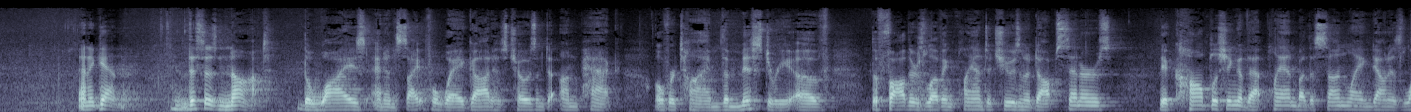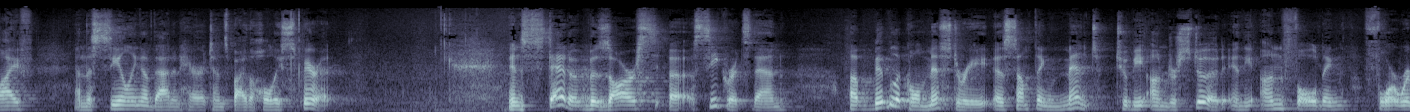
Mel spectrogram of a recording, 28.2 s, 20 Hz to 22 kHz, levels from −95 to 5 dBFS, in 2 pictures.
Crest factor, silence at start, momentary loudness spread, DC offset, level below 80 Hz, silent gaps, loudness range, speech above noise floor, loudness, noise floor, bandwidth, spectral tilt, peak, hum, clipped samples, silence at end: 22 dB; 0 s; 13 LU; under 0.1%; -64 dBFS; none; 3 LU; 30 dB; -22 LUFS; -52 dBFS; 16 kHz; -4 dB/octave; 0 dBFS; none; under 0.1%; 0 s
